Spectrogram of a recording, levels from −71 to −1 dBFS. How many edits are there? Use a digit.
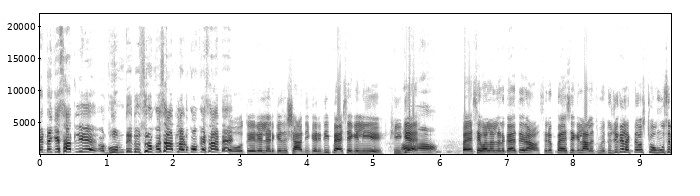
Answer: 0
